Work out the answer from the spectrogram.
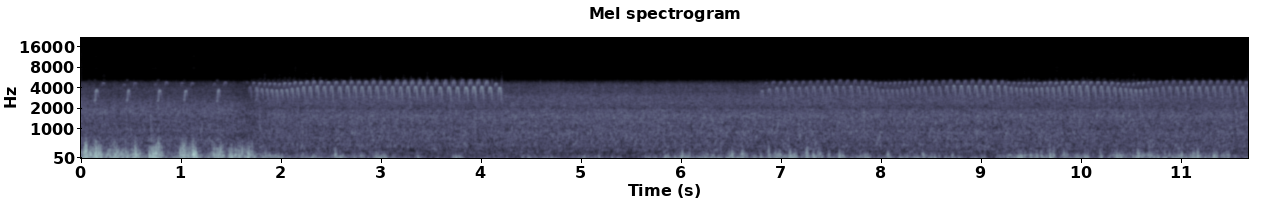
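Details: Temminck's stint in Norway giving long, thin, high-pitched trills sustained for several seconds with short breaks. Low rumbling wind or handling noise is heard at the start and faintly throughout.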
